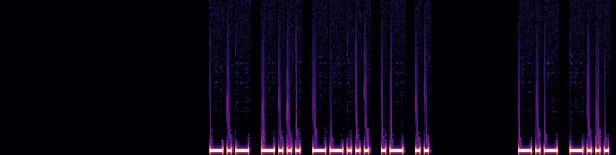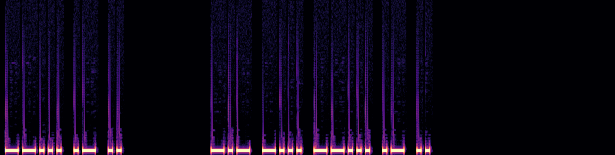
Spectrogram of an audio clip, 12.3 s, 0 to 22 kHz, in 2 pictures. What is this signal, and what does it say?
Morse code, heard as a keyed tone, about 28 wpm, 700 Hz. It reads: KB7AI KB7AI KB7AI
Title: USA Call Signs - 5 Characters - Repeated 3x - 28wpm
